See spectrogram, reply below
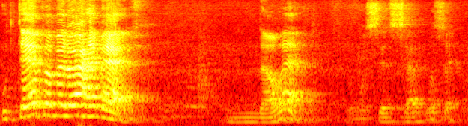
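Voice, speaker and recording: A man's voice: high voice, huge pitch swings, moderate pace. Emotional man preaching in an echoey hall. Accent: Brazilian Portuguese. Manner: emotional, swings between loud urging and soft near-whisper. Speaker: spiritist lecturer. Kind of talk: devotional talk. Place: spiritist center hall. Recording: echoey hall with faint background noise.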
